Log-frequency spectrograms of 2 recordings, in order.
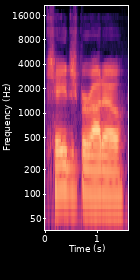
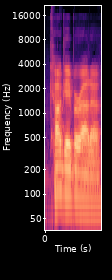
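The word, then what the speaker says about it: Kage Burado: if you're still saying cage burrado or anything else just so you know that's the wrong way to pronounce it it is officially pronounced based on japanese culture i guess kage burrado so if i can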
